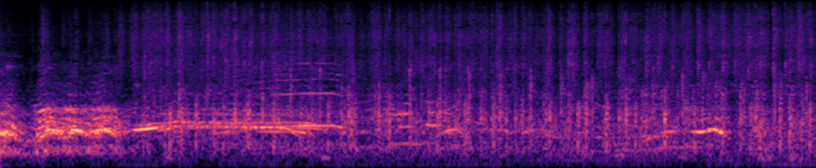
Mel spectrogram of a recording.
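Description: Young men shout and cheer as they break apart.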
